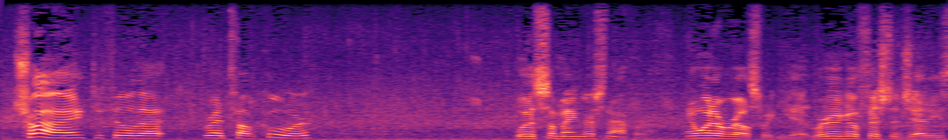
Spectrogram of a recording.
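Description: A man's voice: high-pitched, darkish tone, low-quality recording. A man, hosting a fishing vlog from his boat and chatting casually to viewers. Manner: folksy and upbeat, addressing viewers as y'all. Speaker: fishing channel host and charter captain. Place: open boat on the water outdoors. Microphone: action camera on the boat. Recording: outdoor boat recording with engine and water noise.

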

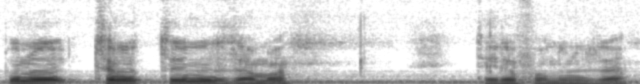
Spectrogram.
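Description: A man giving a casual hands-on tutorial in short phrases with frequent pauses. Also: mid-range voice. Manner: halting, pausing between short phrases. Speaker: DIY video maker. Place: indoors at a workbench. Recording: clear background noise, room ambience.

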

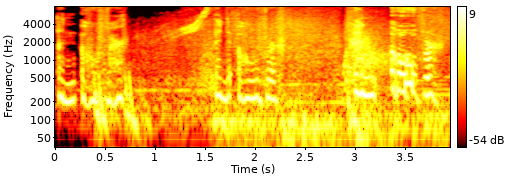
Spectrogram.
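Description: A woman's voice: fairly high pitch, slow. A woman voicing an earnest, desperate young scientist in a dramatic anime parody. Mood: grieving. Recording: prominent music behind.

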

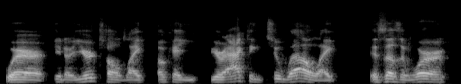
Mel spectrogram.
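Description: A middle-aged man co-hosting a casual interview over a video call, talking in a halting way with repeated words. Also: on the low side, steady tone, pushed and bright, highs cut off. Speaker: co-host, actor. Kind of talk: casual chat. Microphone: computer video call.

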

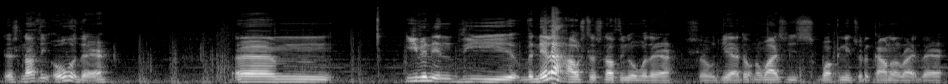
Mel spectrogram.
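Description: A man's voice: lowish voice, normal speed, darkish tone. A young man with a sniffly cold giving casual, rambling, sweary gaming commentary as host. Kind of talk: casual let's play commentary. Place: indoors at a desk, webcam view. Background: faint game music.

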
